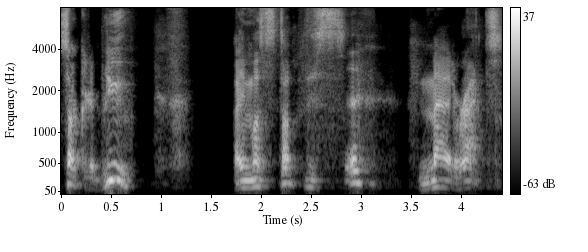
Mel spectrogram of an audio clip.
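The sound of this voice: Someone drags out a put-on character voice at a very slow pace. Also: man.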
